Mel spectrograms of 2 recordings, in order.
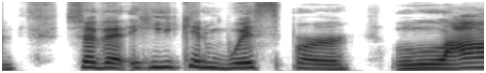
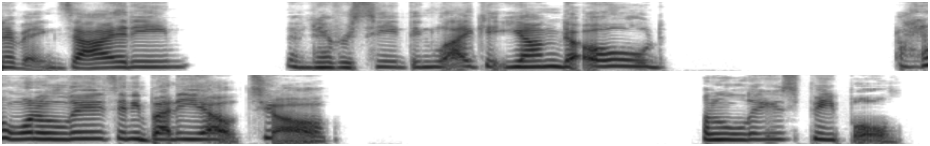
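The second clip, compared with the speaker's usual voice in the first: fighting back tears, say it higher; tearful plea; 5 semitones higher than usual. Real, not acted. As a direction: voice higher, choked up with real tears. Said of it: "I always cry on this podcast".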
